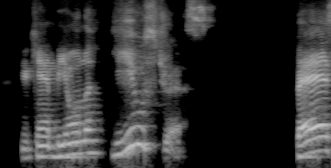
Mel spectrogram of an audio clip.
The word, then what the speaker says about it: eustress: stress eu stress called you can pronounce it you stress okay youth stress is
